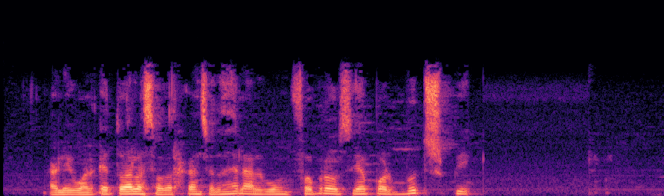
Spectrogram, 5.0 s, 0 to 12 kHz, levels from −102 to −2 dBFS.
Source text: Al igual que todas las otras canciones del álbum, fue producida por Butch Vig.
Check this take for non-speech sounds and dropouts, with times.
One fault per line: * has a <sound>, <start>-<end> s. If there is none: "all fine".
all fine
